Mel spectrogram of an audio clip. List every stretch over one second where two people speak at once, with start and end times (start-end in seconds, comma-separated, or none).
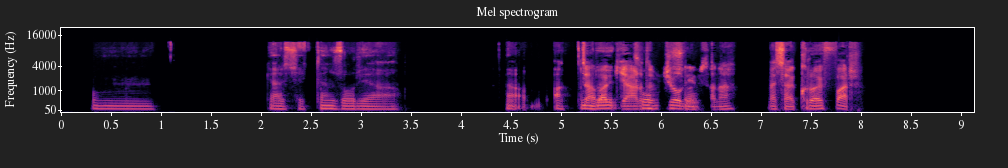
5.2-6.4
